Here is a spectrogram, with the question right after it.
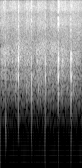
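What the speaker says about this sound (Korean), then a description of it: "우리 박수로 감사의 마음을 전합니다." A church congregation at a Sunday service in Songnae applauds, broad steady clapping with a few sharp, louder individual claps standing out at irregular intervals, no voices over it.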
